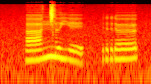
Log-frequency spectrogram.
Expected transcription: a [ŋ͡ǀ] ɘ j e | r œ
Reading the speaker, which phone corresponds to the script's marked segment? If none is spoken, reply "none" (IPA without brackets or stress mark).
ŋ͡ǀ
